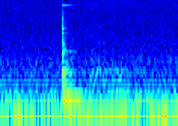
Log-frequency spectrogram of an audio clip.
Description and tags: replacing coathook
Coat hook makes nice ring noise as metal wire "n" hugs circular metal bar
bar, coathook, light, metal, noise, replacing, soft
